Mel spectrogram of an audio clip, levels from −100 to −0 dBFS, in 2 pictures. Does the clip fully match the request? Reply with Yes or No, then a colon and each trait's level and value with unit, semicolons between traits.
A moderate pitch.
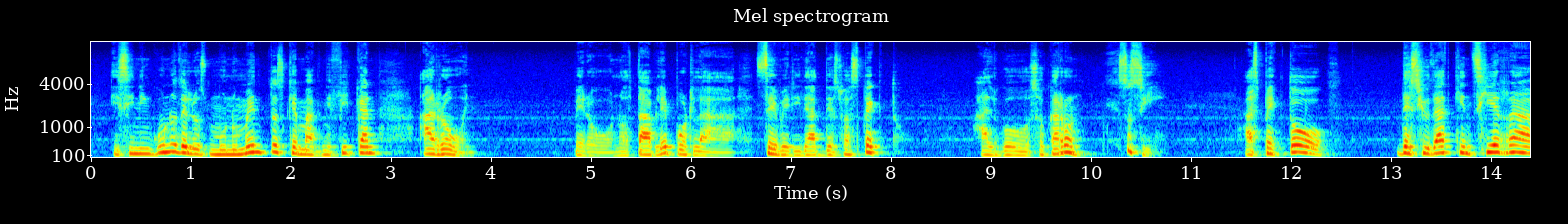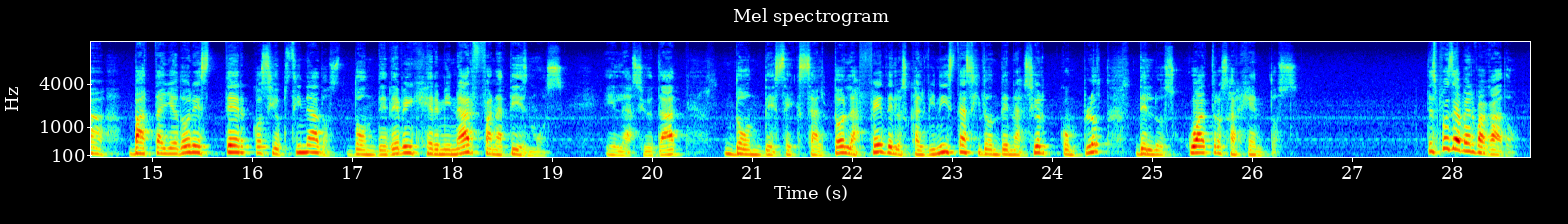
Yes: medium, 165 Hz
